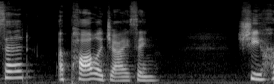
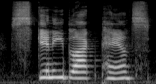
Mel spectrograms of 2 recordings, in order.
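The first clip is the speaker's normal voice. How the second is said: plain reading voice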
